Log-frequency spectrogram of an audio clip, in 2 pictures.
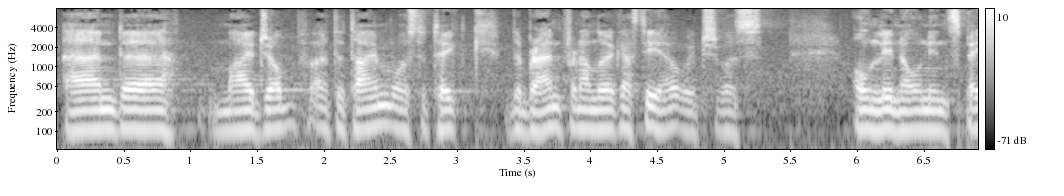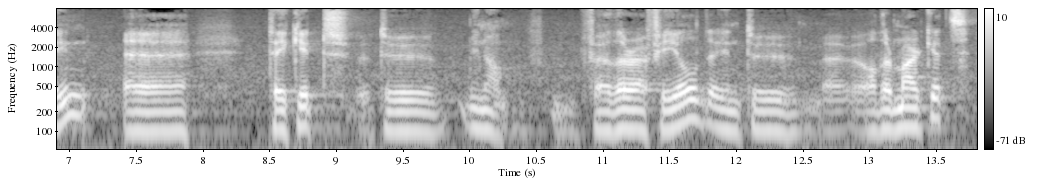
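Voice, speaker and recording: A man's voice: fairly low pitch, fairly even intonation, unhurried, darkish tone, a little hiss or hum. A man in his sixties from Norway, a bodega owner answering interview questions with many fillers and restarts.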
